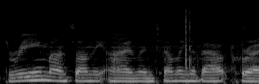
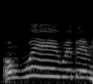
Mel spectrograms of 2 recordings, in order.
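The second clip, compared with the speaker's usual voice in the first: crowd shouting; 12 semitones higher than usual. Acted. Crowd demanding Paul be taken, shouting. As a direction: shout him away. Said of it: "shouted the crowd".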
